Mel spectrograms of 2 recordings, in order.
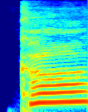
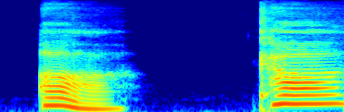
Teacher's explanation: British English is nonrotic. We replace the R with a soft uh sound known as thewa.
